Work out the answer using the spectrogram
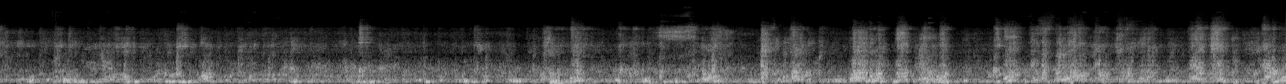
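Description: Narrow-gauge train hauled by a Borsig steam locomotive, running steadily, heard from on board: a continuous rumble of the carriages with frequent irregular clacks and rattles of the wheels on the track.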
